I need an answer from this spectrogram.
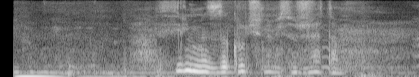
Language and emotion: Russian, sad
